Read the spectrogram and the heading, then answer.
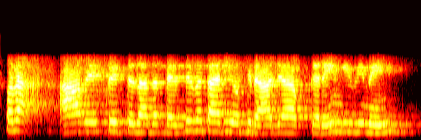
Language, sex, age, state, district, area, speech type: Urdu, female, 30-45, Uttar Pradesh, Lucknow, rural, conversation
